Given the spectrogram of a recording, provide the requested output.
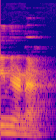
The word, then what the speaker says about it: internet: So it means to explore the internet. And I don't know if you've noticed, but I've been saying internet because internet, that's how Americans usually pronounce this word, okay? Internet, like an N, internet.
